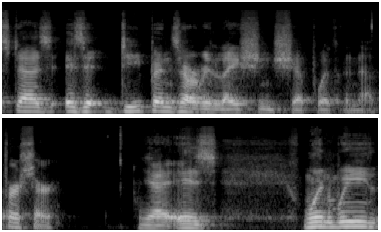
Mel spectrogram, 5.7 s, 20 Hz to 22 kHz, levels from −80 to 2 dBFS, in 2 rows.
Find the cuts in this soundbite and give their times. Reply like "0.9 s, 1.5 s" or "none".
2.6 s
